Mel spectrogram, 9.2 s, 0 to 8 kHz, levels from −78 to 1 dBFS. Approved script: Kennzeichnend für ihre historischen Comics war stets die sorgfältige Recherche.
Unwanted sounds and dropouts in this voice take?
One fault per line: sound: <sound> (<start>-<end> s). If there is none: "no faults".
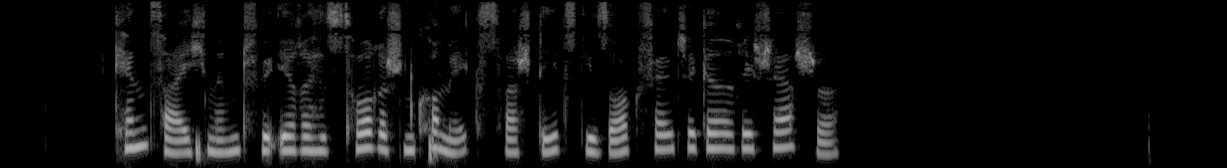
no faults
